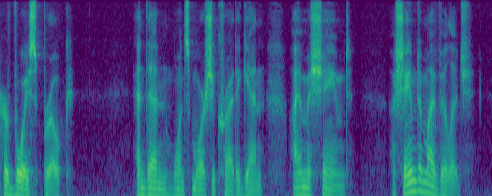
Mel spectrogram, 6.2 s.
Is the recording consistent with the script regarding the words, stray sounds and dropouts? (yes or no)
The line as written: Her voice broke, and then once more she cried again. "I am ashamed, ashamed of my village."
yes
